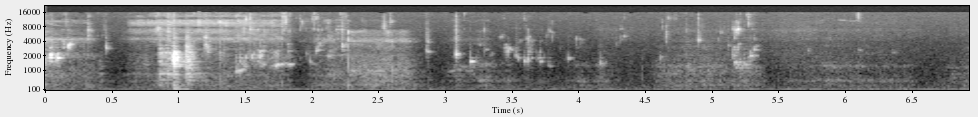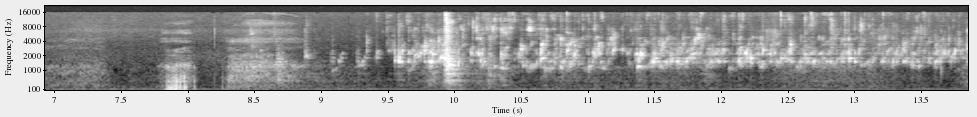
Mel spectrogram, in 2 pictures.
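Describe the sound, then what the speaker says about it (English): Evaporust rust-remover liquid drips and trickles as it leaks from a bin, quiet scattered drips with a few sharper splashes and a louder watery stretch toward the end. "Sure is lots of juice leaking out of here."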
